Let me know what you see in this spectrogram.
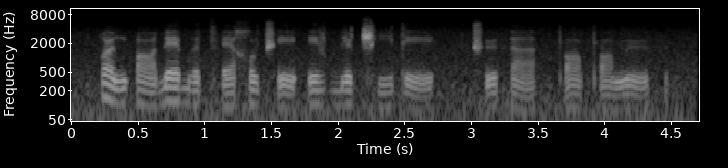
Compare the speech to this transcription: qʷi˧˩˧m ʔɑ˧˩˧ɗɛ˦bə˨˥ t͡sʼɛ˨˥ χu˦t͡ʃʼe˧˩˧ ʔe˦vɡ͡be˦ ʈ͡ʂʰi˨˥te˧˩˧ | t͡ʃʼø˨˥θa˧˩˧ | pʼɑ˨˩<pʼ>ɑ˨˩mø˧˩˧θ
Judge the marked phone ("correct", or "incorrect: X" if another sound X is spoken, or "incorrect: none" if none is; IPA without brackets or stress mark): correct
